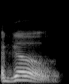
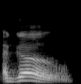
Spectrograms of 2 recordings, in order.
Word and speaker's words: ago: word ago so I'm reading it for you a girl now tell me where is the stress on the first syllable or the second syllable a girl seconds syllable so how do you decide these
